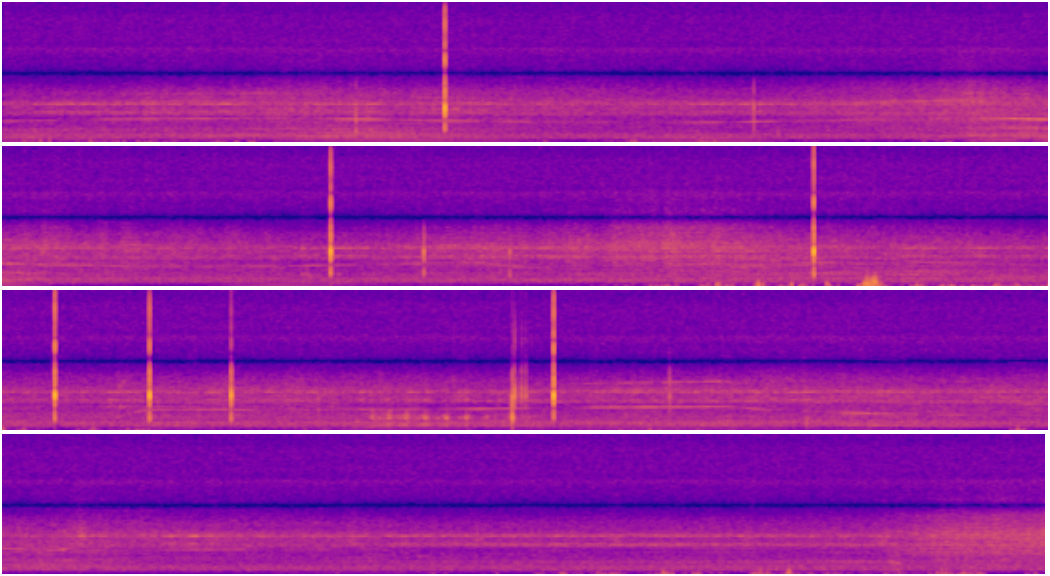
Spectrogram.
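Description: Electric motor and propeller of an E-flite Carbon-Z model plane flying overhead: a steady whine that glides up and down in pitch as the plane manoeuvres and passes. Wind buffets the microphone, heaviest about halfway through, with a few sharp clicks.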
